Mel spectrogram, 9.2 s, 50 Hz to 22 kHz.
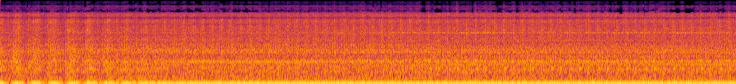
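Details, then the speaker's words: Ford 6610 tractor diesel, cold: hunts with an uneven lope for a couple of seconds, then settles to a steady low idle; owner suspects pump timing, says it smooths at about 1100 rpm and runs smooth warm. "I'll start it up. It does lope. I do need to adjust the timing a little bit on the pump, on the cover."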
